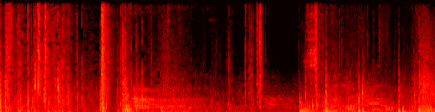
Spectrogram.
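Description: Single gunshots crack now and then.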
